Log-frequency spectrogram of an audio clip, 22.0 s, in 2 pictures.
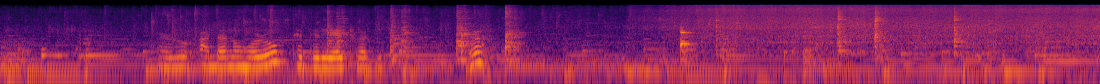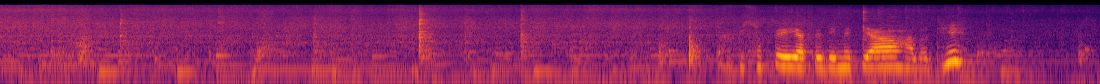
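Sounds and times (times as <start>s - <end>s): vegetables sizzling in hot oil: 0.0s - 22.0s
metal ladle scraping a pan: 3.2s - 5.3s, 6.8s - 10.0s, 10.9s - 16.5s.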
